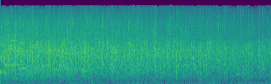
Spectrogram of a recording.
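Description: A crowd claps steadily throughout as a hand clap of praise to God, a dense, sustained wash of many hands applauding together, holding even in loudness and tapering only slightly toward the end.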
